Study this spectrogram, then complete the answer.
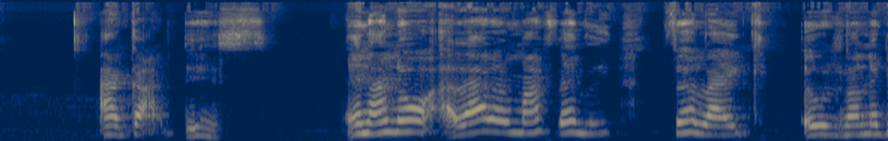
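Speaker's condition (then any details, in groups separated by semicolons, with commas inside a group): Cerebral palsy; caused by birth stroke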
